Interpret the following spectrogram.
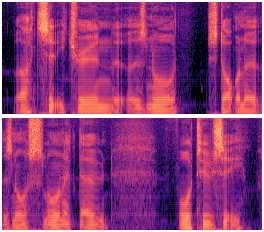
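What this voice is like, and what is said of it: Put-on Scottish accent. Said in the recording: “How Scottish did you sound there? ... Just stick to one accent.”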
